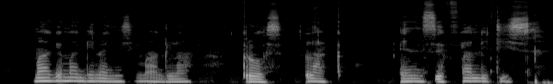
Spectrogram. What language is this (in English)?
Luo (Kenya and Tanzania)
